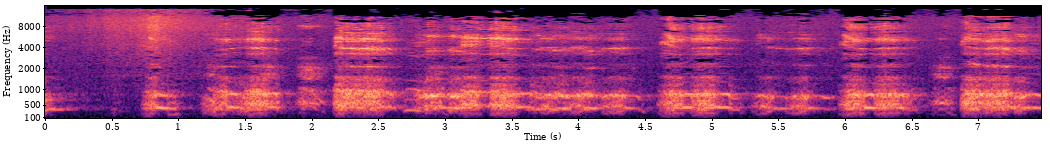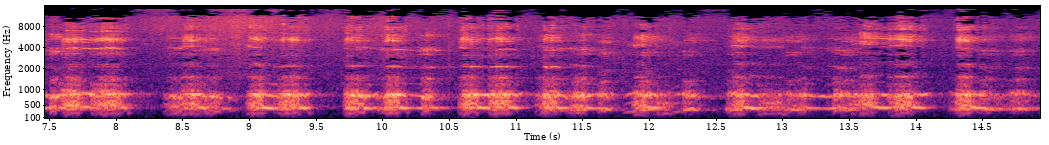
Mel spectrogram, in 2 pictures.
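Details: Wild mantled howler monkeys, a large troop climbing through thick bamboo forest in Costa Rica, give deep, guttural roars in rapid throbbing bursts: an alpha male's warning roar.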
